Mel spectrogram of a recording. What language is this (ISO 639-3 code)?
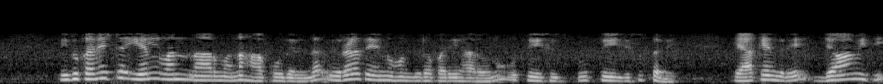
kan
